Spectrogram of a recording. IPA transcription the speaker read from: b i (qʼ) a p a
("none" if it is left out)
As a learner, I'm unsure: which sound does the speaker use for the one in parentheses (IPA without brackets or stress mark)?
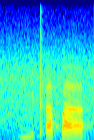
tʼ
